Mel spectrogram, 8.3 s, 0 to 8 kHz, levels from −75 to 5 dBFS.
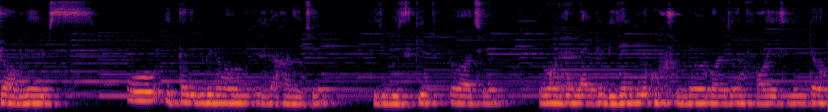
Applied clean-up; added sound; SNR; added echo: none; Harp; 16 dB; reverberation time 0.6 s.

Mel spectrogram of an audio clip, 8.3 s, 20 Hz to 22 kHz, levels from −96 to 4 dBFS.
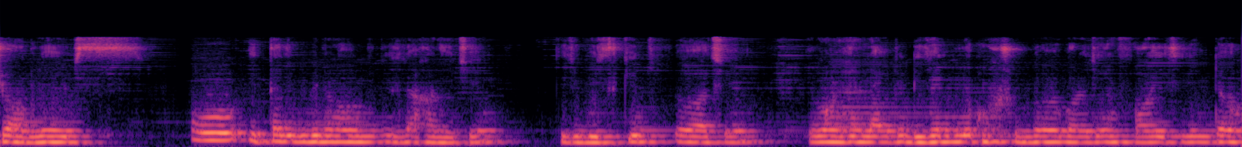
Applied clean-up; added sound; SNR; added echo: neural separator model SepFormer DNS4.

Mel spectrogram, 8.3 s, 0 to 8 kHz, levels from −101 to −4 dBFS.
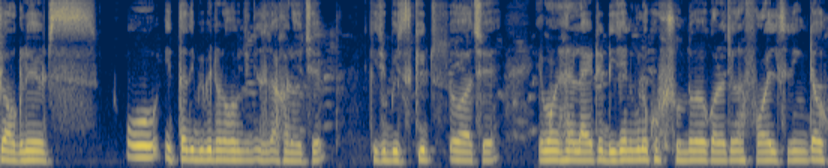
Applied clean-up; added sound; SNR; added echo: none; none; none; none.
